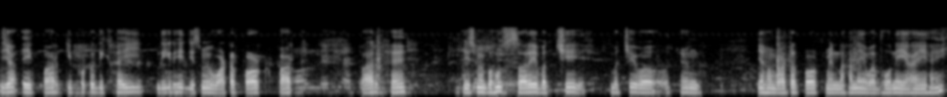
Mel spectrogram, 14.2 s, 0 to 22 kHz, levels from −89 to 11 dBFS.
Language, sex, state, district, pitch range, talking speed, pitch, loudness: Hindi, male, Chhattisgarh, Sarguja, 130-145 Hz, 120 wpm, 135 Hz, -18 LUFS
